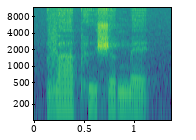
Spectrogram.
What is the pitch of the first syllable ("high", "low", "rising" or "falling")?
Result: low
